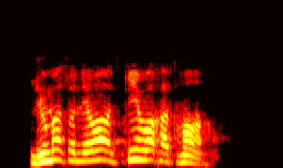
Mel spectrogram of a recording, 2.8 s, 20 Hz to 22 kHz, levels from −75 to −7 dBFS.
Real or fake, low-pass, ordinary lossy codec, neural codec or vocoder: fake; 5.4 kHz; AAC, 24 kbps; codec, 16 kHz, 4 kbps, FreqCodec, larger model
